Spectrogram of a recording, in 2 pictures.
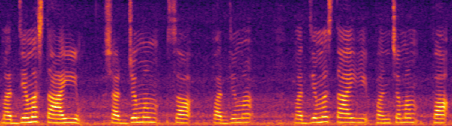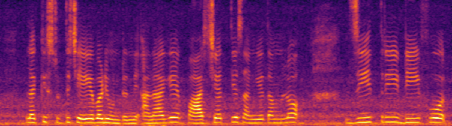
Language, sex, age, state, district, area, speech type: Telugu, female, 18-30, Andhra Pradesh, Eluru, rural, spontaneous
